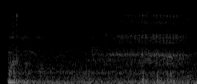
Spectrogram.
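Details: Pet dog, a deep sleeper, asleep with a low, rattling, continuous snore lasting about two seconds; ordinary snoring.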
